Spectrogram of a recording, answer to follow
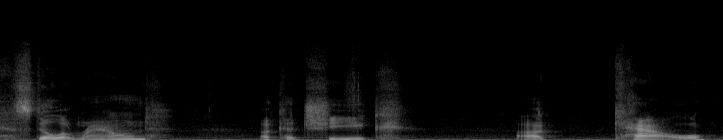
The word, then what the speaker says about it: Kau: A Kau. It's a cow, but it's spelled with a k a u. Very cool.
